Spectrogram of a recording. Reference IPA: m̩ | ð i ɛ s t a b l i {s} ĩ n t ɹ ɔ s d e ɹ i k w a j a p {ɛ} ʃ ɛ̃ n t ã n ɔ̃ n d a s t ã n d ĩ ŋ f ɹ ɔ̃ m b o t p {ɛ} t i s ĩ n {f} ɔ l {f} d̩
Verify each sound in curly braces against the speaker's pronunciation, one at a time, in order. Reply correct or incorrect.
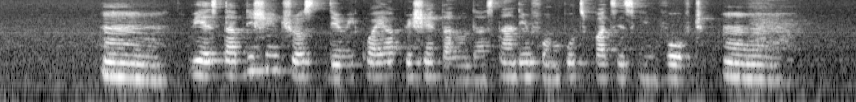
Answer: incorrect: ʃ, incorrect: e, incorrect: a, incorrect: v, incorrect: v

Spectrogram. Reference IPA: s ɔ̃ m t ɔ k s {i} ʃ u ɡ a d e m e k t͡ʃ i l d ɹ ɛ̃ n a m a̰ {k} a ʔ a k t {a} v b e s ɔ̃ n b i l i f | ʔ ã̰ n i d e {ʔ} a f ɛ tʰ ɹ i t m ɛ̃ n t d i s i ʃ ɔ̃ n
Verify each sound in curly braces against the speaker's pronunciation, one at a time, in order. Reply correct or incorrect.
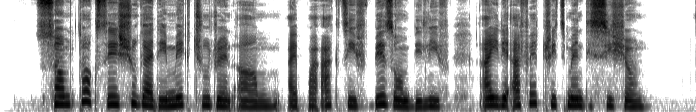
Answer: incorrect: e, incorrect: p, incorrect: i, correct

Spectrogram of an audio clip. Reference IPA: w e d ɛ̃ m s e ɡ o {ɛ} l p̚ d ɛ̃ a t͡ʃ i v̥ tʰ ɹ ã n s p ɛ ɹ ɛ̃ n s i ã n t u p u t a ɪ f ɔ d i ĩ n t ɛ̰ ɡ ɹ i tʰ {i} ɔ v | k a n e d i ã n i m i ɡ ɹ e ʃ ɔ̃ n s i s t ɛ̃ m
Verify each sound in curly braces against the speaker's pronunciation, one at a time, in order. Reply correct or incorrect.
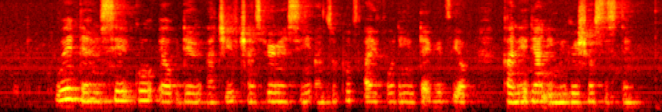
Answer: correct, correct

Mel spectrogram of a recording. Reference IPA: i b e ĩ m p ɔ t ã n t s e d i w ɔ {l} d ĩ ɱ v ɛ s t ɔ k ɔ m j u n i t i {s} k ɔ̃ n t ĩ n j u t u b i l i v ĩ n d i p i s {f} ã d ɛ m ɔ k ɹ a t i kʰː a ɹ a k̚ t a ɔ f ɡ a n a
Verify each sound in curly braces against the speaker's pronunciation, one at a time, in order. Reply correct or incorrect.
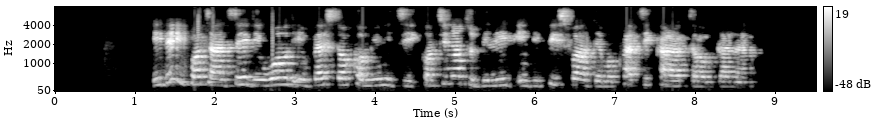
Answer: correct, incorrect: none, correct

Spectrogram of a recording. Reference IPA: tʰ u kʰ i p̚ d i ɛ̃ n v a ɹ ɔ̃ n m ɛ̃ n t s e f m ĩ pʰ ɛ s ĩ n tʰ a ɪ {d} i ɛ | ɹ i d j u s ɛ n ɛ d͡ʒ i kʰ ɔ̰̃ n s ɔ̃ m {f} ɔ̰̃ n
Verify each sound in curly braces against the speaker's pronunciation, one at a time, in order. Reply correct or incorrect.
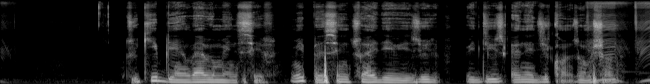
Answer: correct, incorrect: ʃ

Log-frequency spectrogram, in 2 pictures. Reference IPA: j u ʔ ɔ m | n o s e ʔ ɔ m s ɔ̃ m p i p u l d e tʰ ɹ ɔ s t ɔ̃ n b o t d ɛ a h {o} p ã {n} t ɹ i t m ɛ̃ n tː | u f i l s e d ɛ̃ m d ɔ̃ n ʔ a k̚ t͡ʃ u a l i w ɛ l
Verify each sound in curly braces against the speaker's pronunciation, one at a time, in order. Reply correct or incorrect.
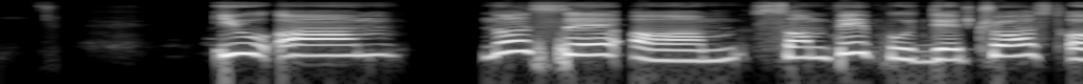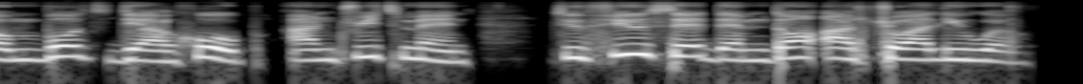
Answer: correct, correct

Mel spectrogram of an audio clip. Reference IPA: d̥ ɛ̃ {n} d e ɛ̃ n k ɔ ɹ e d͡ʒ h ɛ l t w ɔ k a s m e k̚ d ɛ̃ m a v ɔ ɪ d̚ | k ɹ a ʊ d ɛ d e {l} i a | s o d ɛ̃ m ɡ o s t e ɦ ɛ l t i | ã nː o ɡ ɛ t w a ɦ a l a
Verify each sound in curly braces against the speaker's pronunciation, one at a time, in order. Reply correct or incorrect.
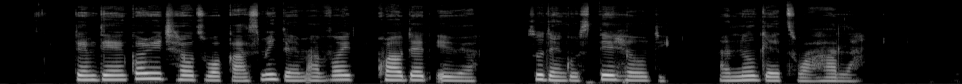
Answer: incorrect: m, incorrect: ɹ

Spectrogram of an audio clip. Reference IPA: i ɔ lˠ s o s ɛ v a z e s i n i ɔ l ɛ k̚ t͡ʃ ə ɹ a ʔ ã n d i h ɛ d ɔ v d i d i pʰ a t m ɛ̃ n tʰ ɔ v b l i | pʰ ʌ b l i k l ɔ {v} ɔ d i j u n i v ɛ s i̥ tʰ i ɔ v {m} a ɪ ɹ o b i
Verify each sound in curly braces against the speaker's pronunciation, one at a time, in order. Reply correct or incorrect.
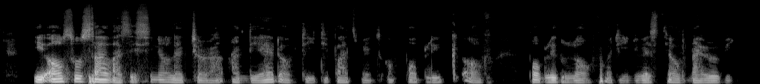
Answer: incorrect: f, incorrect: n

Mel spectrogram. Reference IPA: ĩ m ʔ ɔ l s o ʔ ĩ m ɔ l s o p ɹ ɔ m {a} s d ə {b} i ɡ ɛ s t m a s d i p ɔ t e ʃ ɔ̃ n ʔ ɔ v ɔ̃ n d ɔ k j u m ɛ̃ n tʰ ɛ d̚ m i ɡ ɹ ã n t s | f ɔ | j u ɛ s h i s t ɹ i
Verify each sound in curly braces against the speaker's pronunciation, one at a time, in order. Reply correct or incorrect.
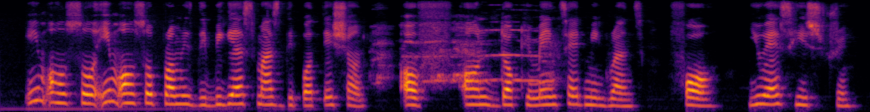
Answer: incorrect: i, correct

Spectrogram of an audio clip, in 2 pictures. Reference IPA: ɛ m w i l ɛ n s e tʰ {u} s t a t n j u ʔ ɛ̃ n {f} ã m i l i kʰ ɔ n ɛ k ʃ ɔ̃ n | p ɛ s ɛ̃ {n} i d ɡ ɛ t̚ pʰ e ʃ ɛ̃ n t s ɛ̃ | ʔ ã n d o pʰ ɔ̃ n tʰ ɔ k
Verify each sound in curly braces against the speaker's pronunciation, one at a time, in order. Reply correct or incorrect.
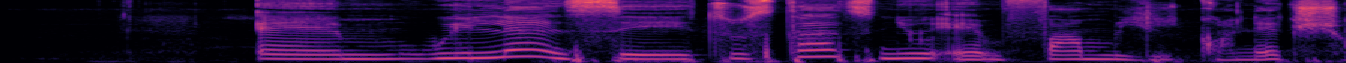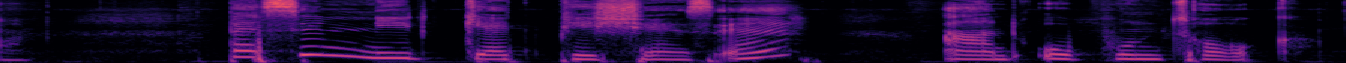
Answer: correct, correct, incorrect: nː

